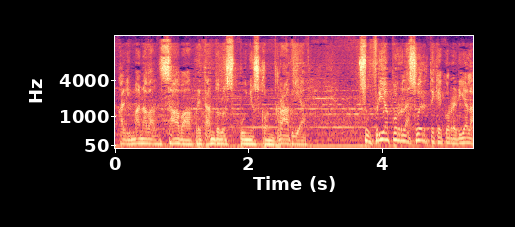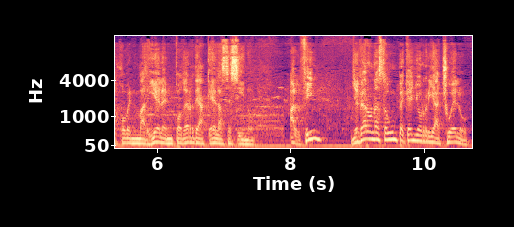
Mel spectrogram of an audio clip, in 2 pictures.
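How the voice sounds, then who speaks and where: An actor playing a solemn adventure storyteller, narrating a radio drama emphatically. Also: male voice, medium pitch, lightly acted. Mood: grave, dramatic. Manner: grave, emphatic, florid storytelling delivery.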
